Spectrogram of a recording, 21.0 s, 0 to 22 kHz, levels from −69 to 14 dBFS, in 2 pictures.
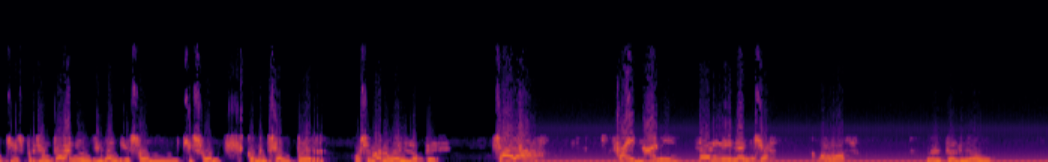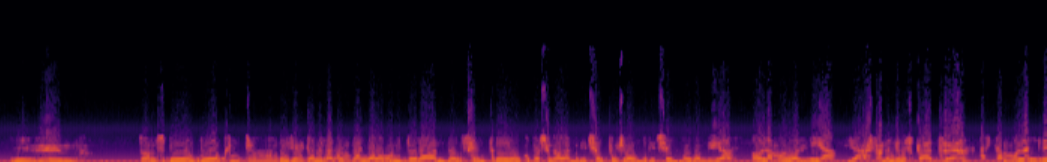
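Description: From 5.22 s to the end, a steady, raspy buzz sits only a little below the sound itself. This is mains buzz: sharp 50 Hz switching spikes, arriving twice per cycle, leak in and spread harmonics up into the kilohertz range.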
